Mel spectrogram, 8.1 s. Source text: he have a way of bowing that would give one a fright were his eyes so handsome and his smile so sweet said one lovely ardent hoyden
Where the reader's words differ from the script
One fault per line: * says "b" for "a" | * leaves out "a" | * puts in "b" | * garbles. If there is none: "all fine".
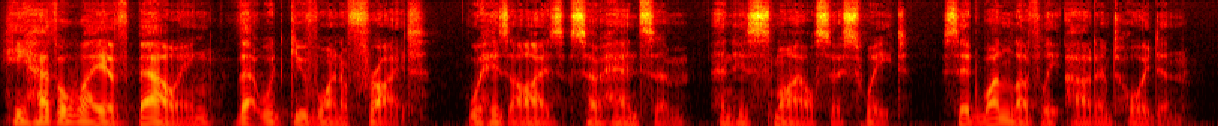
all fine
